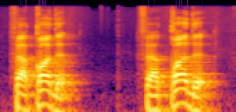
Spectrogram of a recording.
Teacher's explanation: ارقق الفاء افخم القاف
